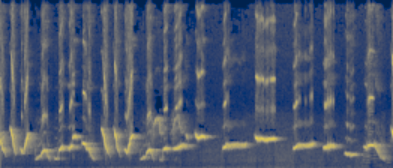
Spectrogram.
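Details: White-rumped shama pouring out rapid repeated downward-swooping notes, then longer clear whistles at steady pitch with sharp accents, sung loudly and continuously.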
